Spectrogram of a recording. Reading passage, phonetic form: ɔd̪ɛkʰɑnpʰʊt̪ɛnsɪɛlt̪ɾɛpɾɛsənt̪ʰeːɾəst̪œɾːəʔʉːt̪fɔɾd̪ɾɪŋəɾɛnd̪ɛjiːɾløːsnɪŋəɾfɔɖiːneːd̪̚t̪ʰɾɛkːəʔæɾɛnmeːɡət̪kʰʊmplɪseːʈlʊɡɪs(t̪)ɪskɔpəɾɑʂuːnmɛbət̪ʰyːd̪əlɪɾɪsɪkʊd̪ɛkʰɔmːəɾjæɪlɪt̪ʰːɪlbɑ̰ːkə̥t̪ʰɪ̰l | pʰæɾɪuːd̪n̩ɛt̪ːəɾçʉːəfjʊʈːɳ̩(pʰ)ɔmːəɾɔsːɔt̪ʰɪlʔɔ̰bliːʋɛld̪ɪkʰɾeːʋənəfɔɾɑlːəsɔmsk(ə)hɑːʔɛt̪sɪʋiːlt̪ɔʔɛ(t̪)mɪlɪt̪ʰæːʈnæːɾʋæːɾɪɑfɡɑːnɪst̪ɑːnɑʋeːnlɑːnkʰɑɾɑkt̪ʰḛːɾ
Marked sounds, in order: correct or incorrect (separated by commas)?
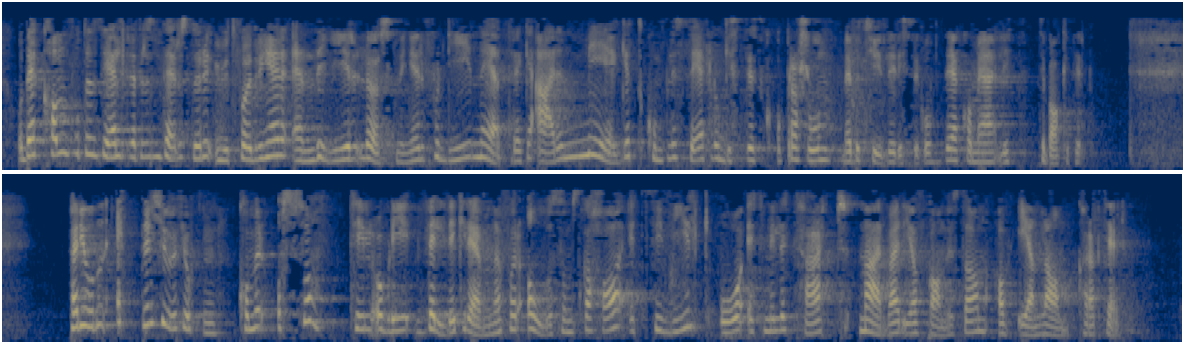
correct, incorrect, incorrect, correct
